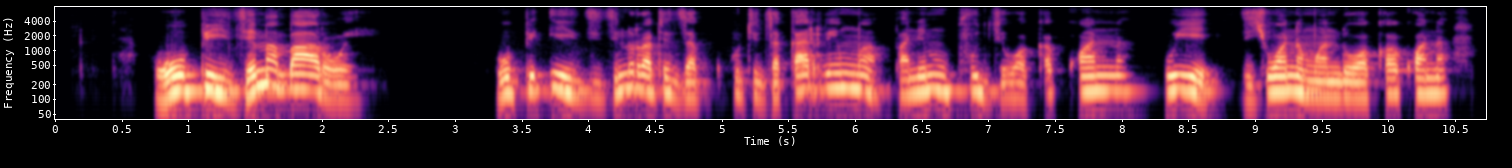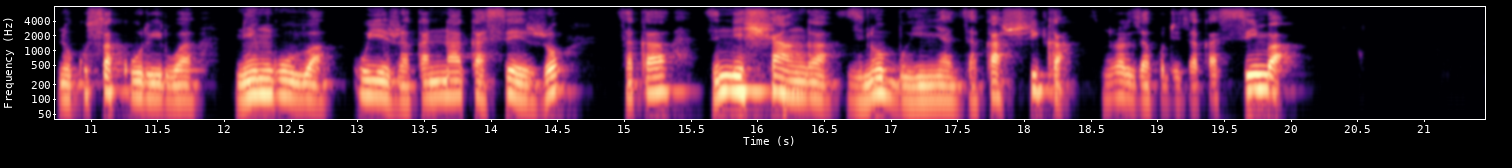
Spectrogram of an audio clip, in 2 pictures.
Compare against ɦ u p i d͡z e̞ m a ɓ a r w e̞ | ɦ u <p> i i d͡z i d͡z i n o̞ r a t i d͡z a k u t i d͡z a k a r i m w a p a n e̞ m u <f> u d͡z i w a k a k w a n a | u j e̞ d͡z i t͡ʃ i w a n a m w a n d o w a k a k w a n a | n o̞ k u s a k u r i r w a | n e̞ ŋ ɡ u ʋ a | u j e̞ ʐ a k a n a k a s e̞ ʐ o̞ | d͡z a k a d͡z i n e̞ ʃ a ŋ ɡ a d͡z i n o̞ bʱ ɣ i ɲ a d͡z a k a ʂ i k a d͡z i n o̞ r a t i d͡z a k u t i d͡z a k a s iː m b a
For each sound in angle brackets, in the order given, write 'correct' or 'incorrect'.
correct, incorrect

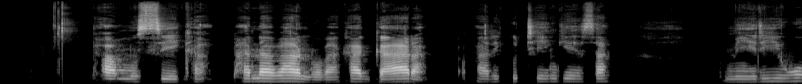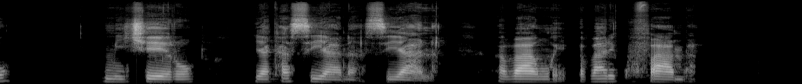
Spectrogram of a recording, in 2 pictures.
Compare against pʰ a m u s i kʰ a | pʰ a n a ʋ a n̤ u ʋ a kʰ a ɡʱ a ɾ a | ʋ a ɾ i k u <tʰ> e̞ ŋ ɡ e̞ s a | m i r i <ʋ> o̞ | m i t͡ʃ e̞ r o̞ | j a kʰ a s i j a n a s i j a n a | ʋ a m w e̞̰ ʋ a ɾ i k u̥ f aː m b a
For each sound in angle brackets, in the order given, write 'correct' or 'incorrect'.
correct, incorrect

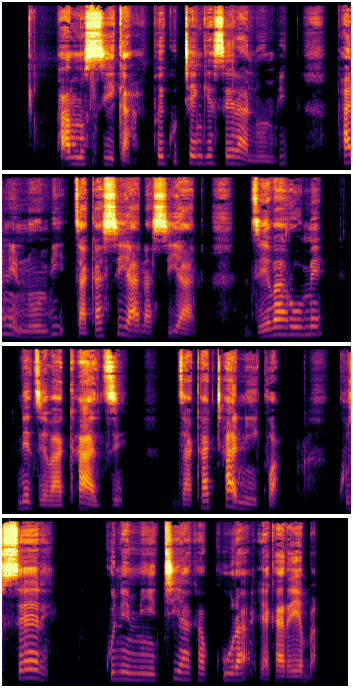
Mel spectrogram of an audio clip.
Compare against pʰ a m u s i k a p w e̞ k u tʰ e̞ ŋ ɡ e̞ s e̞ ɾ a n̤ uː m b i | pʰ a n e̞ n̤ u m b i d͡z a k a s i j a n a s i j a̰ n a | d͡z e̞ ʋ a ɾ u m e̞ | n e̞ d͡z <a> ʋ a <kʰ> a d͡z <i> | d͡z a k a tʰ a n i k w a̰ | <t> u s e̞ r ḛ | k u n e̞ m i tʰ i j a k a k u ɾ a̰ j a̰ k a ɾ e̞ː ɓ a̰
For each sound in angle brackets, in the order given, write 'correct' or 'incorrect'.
incorrect, correct, correct, incorrect

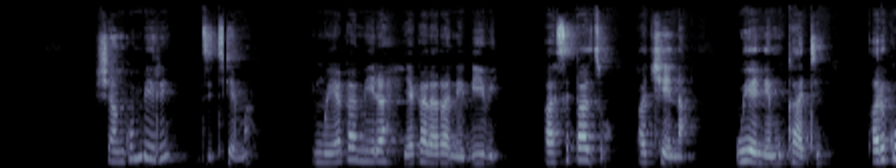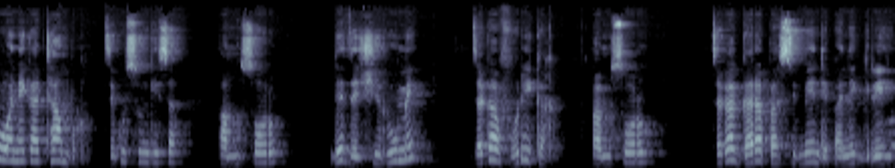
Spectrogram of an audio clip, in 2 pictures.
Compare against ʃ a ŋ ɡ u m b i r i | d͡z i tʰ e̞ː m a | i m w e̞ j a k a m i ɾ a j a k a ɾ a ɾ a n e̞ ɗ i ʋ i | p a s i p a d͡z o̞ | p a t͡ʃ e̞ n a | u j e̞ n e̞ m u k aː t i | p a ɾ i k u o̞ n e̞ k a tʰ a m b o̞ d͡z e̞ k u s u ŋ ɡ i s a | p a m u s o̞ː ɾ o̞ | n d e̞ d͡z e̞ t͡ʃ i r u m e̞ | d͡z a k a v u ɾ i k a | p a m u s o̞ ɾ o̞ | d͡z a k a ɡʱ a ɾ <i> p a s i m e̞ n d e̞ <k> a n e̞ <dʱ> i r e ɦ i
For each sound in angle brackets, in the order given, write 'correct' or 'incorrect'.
incorrect, incorrect, incorrect

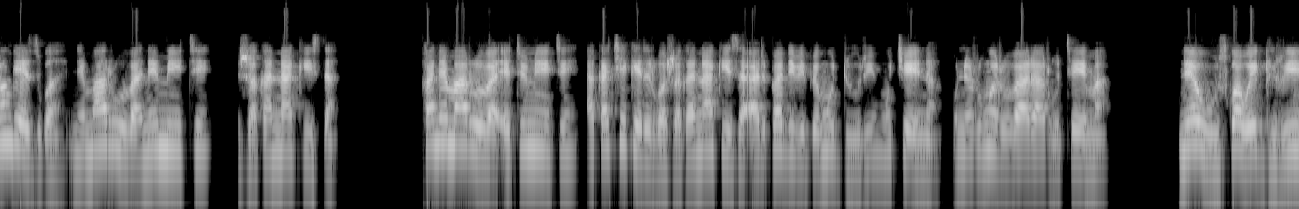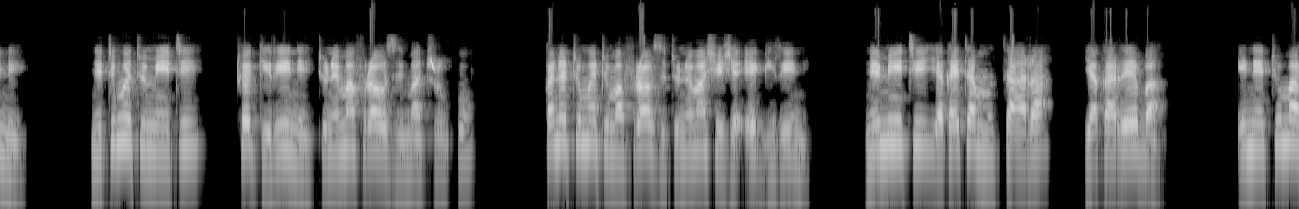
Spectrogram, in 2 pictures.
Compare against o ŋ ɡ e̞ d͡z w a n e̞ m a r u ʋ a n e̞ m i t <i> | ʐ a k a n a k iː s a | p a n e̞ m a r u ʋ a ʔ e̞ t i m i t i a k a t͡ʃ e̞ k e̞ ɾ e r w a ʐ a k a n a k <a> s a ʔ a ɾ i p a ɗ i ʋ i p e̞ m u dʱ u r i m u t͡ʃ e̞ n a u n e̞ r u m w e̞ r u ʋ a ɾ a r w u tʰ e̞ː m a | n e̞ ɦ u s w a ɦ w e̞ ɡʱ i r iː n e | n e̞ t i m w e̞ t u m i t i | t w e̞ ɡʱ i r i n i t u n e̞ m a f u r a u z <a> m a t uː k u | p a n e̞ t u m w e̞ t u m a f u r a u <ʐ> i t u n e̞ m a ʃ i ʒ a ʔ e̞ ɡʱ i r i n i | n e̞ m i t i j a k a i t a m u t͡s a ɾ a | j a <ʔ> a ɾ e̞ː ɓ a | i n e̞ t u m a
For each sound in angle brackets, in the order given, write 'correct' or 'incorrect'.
correct, incorrect, incorrect, incorrect, incorrect

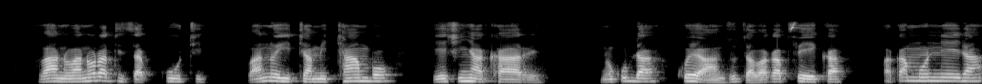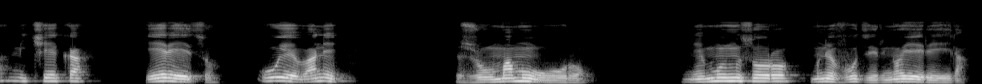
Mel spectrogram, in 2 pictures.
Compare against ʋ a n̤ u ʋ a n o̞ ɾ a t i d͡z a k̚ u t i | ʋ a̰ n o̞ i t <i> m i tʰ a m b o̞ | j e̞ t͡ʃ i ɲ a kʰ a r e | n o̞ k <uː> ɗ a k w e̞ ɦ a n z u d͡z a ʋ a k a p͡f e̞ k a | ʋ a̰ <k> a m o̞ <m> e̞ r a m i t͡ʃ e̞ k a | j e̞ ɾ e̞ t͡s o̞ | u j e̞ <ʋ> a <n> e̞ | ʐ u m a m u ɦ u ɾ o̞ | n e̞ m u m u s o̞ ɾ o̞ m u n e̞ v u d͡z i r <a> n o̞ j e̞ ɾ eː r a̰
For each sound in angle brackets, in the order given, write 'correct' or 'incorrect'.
incorrect, incorrect, correct, incorrect, correct, correct, incorrect

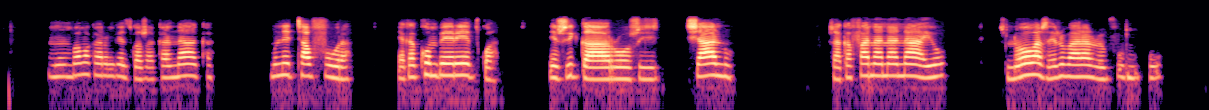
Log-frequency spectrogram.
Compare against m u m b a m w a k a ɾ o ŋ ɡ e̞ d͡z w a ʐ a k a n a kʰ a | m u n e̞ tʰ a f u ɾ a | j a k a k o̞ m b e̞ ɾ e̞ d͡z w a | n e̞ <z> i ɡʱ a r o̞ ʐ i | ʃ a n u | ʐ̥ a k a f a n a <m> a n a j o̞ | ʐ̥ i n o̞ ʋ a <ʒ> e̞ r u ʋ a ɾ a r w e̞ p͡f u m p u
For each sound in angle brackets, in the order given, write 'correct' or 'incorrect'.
incorrect, incorrect, incorrect

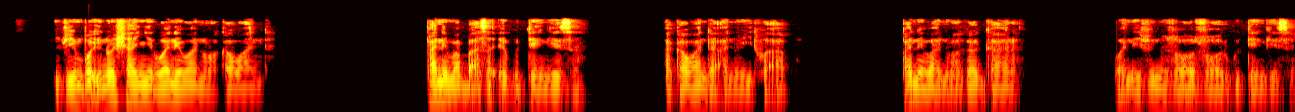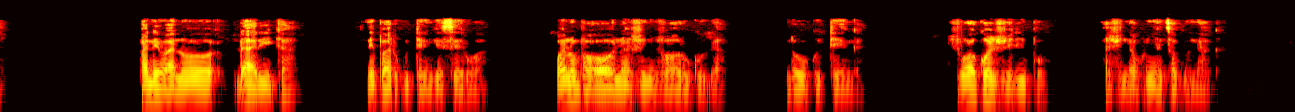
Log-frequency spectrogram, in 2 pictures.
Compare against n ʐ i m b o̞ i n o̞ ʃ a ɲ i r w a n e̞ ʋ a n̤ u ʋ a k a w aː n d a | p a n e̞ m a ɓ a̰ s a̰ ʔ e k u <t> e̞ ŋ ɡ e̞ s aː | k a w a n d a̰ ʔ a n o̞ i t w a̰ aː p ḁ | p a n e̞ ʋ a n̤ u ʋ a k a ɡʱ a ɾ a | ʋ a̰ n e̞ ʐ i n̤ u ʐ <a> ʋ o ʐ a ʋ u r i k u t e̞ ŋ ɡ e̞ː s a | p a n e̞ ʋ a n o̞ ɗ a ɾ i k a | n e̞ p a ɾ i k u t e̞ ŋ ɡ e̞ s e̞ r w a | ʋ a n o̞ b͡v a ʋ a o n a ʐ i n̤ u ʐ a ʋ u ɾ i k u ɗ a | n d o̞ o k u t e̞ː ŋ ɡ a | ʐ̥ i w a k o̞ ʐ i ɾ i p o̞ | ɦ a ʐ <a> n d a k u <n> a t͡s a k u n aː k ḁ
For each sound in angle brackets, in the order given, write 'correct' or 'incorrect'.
correct, correct, incorrect, incorrect

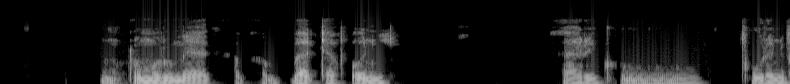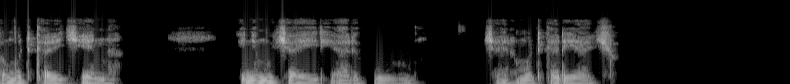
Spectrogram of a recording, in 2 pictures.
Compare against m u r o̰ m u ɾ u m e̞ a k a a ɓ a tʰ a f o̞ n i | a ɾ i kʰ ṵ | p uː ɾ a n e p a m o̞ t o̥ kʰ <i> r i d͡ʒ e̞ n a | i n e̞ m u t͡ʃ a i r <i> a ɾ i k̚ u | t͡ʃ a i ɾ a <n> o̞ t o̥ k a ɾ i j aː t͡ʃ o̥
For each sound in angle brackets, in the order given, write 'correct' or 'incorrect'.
incorrect, correct, incorrect

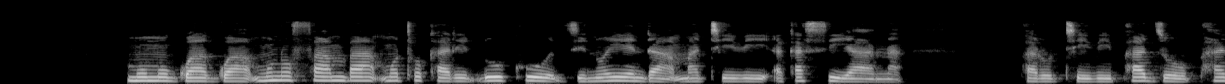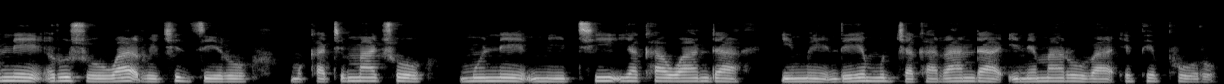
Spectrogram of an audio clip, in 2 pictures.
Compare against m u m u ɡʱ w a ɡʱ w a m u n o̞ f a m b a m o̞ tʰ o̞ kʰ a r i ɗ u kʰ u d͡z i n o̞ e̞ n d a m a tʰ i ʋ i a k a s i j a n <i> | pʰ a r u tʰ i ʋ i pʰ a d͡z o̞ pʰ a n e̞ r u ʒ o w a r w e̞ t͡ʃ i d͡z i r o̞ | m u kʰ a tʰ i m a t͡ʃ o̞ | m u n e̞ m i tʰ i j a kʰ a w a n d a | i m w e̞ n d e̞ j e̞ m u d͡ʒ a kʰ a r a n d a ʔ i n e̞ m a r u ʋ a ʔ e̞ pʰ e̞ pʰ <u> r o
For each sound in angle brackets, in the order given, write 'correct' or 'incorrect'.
incorrect, incorrect

